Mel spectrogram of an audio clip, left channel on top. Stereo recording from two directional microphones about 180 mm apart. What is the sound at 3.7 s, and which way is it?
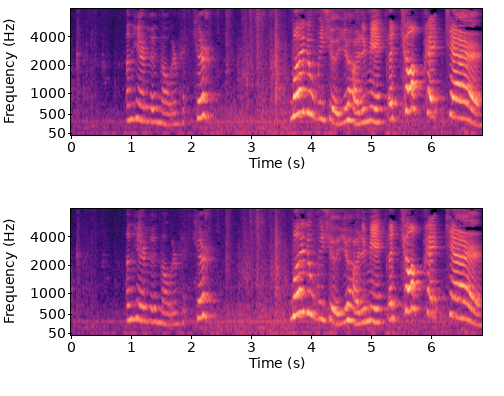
A child's voice, 10° left (ahead or behind).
